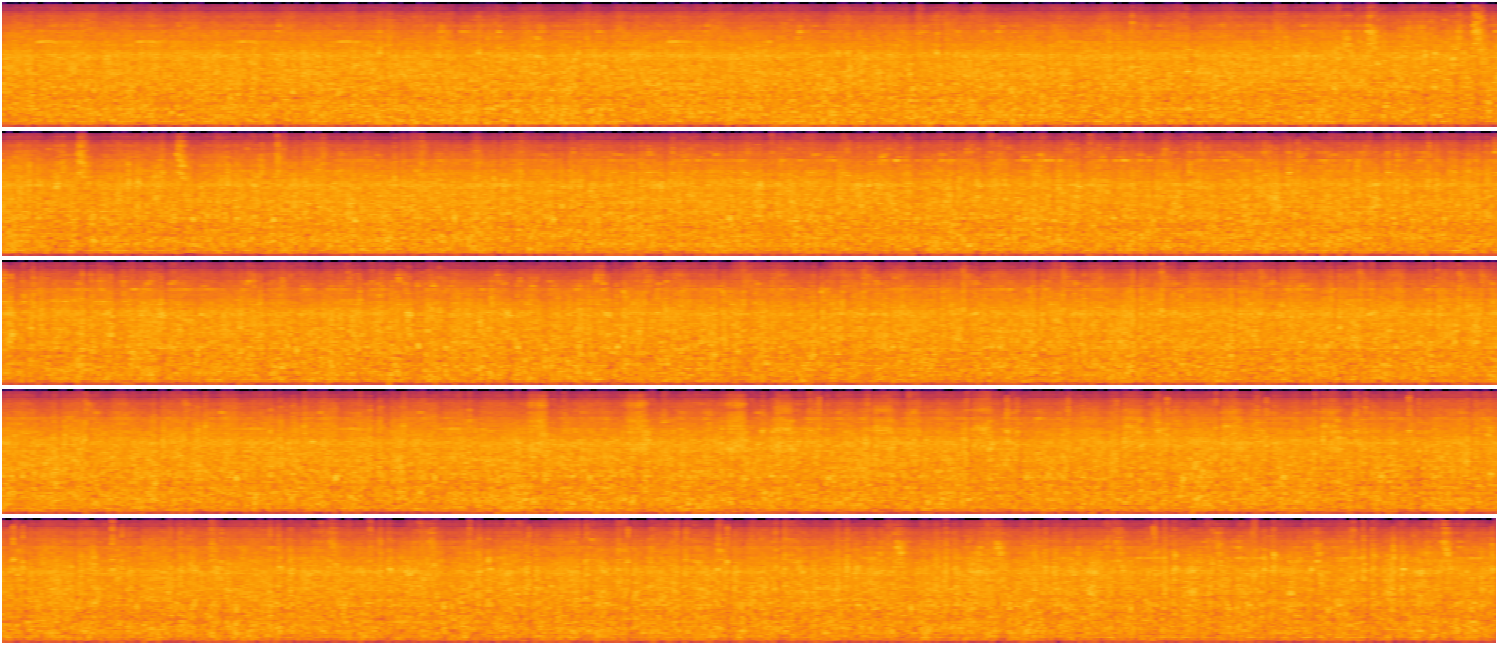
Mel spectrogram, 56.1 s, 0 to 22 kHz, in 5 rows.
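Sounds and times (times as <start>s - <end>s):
rapid mechanical ticking: 0.0s - 56.0s
machinery rushing: 20.0s - 56.0s.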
